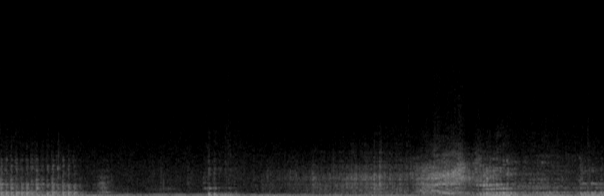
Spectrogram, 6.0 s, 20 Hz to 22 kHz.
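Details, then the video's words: Low, rumbling growls and hoarse roars from a jaguar in uneven bursts, with a harsher, rasping peak about two-thirds of the way through. "jaguar sounds vol 2"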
